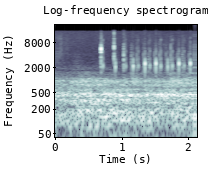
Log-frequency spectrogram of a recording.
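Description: Small quick metallic clicks, several a second from a little under a second in, as the plunger of a bled hydraulic lifter is pushed down and let back up smoothly, over a steady low rumble.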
